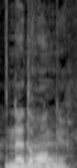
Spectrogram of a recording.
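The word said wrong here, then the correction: Nha Trang: je crois qu'on dit Nyatchan.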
